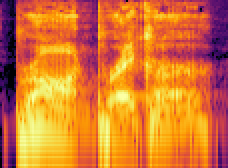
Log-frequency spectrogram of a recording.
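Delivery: very slow, drawn-out fighting game announcer; hammed-up arcade announcer call; Killer Instinct announcer. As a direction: announce a fighter's name, stretching every syllable. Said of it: "something straight out of Killer Instinct".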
